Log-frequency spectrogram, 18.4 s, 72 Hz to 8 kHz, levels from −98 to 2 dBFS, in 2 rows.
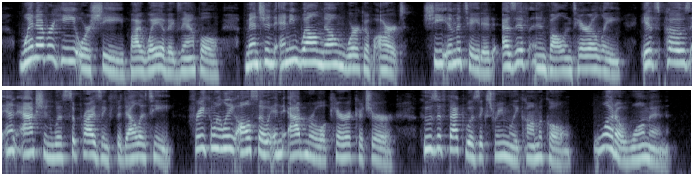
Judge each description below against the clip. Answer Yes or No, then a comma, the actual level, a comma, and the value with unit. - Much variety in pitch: Yes, wide, 7.0 semitones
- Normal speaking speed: No, slow, 130 wpm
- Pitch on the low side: No, high, 200 Hz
